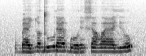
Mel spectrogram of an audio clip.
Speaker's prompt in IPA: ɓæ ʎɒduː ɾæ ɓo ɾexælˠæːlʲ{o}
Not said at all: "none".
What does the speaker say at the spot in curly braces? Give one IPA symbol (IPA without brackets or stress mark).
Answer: o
